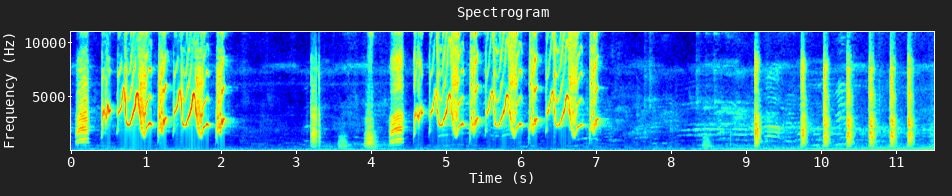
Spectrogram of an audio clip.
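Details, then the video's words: Black-winged myna chatter for training other birds: rapid wavering, warbled trill phrases for the first seven seconds, a quiet pause, then a row of sharp, spaced clicks. "Suara ocehan jalak kebo gacor"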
